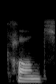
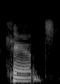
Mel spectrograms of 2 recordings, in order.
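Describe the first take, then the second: First: "can't" with a broad "ah"; British CAN'T. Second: "can't" with the vowel of "cat"; American CAN'T. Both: Shown as a demonstration. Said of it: "it's intonations like that".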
